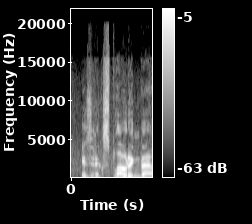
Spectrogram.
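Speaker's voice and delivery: hushed whispering voice. Asking another player a question in character: whispering. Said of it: "I'm whispering, I'm asking Marta".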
